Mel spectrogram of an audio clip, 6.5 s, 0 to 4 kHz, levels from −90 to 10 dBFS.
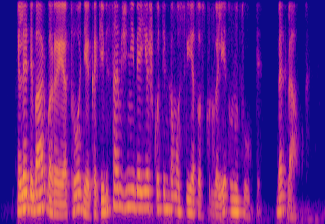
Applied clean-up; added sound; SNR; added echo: neural mask model DeepFilterNet 3.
